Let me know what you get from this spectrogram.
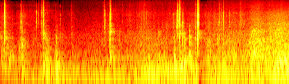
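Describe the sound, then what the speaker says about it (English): A ratchet strap being cranked to tension a Paratech rescue strut bracing a vehicle on its side: a handful of sharp, separate metallic clicks spaced irregularly, close and fairly loud over faint background noise. "open the ratchet strap, and add tension to the strut"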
